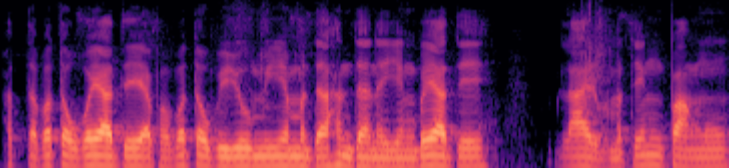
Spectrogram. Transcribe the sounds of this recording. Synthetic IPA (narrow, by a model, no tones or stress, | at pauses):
pʰɐtːɐbɐtɐwbɐjadeɐpʰɐbɐtɐwbijumiɐmɐdɐɦɐndɐnɐjeŋbɐjade | lajɾibɐmɐteŋpaŋu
